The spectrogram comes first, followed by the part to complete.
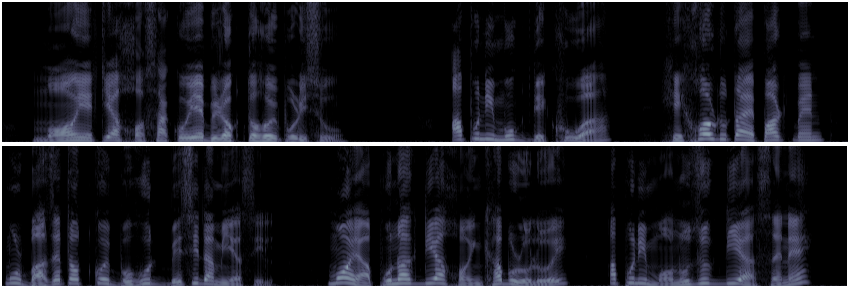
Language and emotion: Assamese, angry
